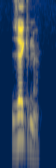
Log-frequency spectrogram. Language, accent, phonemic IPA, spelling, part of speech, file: French, France, /zøɡm/, zeugme, noun, LL-Q150 (fra)-zeugme.wav
- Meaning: alternative form of zeugma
